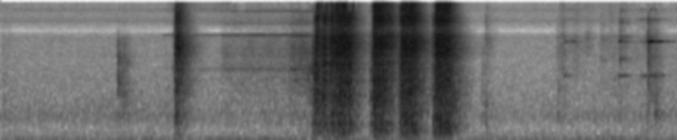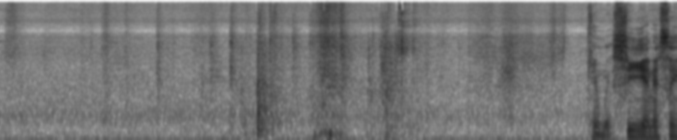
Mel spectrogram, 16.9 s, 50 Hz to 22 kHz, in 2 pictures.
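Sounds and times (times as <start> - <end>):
impact wrench rattling bursts: 2.2 - 6.0.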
